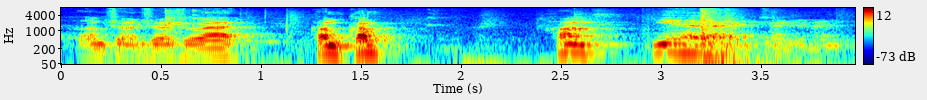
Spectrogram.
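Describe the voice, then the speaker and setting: An actor playing a hearty, down-to-earth innkeeper in a 1950s German radio play, brisk and genial. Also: male voice, lowish voice, heavy background noise. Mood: matter-of-fact.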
